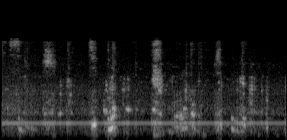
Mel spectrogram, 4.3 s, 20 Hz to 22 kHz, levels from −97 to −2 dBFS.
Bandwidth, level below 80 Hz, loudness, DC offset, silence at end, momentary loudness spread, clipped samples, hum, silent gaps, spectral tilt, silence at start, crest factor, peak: 8.2 kHz; under -90 dBFS; -45 LUFS; under 0.1%; 0 s; 13 LU; under 0.1%; none; none; -2.5 dB/octave; 0.05 s; 22 dB; -24 dBFS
